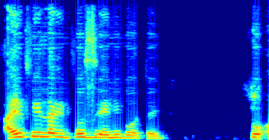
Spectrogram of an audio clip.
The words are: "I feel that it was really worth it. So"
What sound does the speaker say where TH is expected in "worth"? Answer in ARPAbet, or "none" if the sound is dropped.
T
